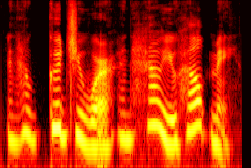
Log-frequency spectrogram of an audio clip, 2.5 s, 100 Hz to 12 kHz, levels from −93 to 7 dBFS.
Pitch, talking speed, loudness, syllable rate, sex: 245 Hz, 240 wpm, -17 LUFS, 5.6 syllables/s, female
